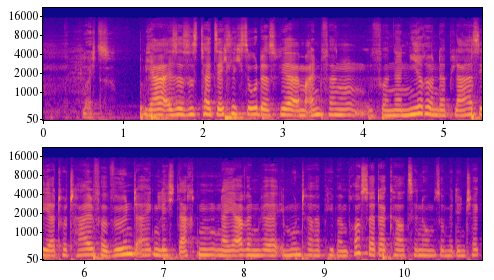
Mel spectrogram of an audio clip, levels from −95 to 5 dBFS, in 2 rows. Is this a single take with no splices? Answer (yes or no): yes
